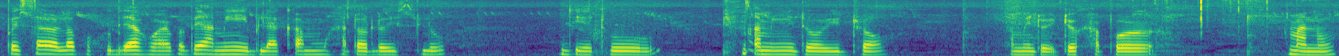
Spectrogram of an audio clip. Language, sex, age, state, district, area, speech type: Assamese, female, 18-30, Assam, Dibrugarh, rural, spontaneous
